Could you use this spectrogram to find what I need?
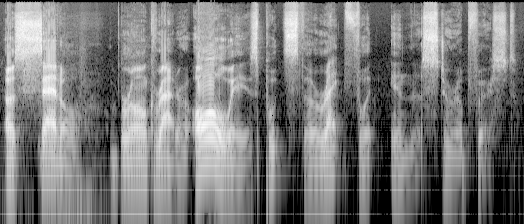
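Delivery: slow, loud cowboy drawl. Acted. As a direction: read it like a rodeo cowboy. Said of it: "put some motherfucking bass in your voice".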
